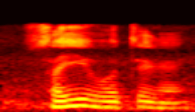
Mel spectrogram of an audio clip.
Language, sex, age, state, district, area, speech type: Urdu, male, 18-30, Delhi, North West Delhi, urban, spontaneous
